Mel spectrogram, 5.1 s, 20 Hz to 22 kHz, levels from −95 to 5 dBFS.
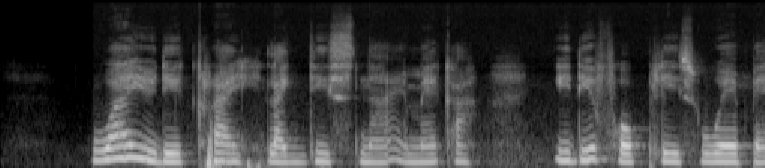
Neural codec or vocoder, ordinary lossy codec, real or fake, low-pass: vocoder, 44.1 kHz, 128 mel bands every 256 samples, BigVGAN v2; none; fake; 19.8 kHz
